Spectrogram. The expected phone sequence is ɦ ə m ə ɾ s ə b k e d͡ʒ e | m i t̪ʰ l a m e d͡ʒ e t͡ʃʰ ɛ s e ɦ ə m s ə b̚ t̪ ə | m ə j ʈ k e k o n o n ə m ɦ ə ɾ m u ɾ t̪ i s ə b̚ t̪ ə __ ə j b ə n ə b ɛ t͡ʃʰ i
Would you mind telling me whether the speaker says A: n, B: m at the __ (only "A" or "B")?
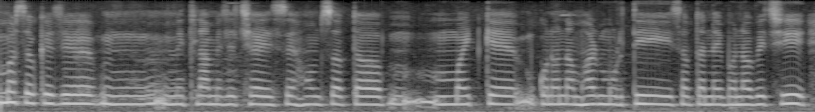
A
